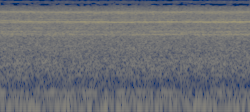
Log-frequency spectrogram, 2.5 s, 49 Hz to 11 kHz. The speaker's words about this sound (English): On glide path, rate of descent 500 feet a minute. Aircraft on glide path. 3 miles to threshold.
